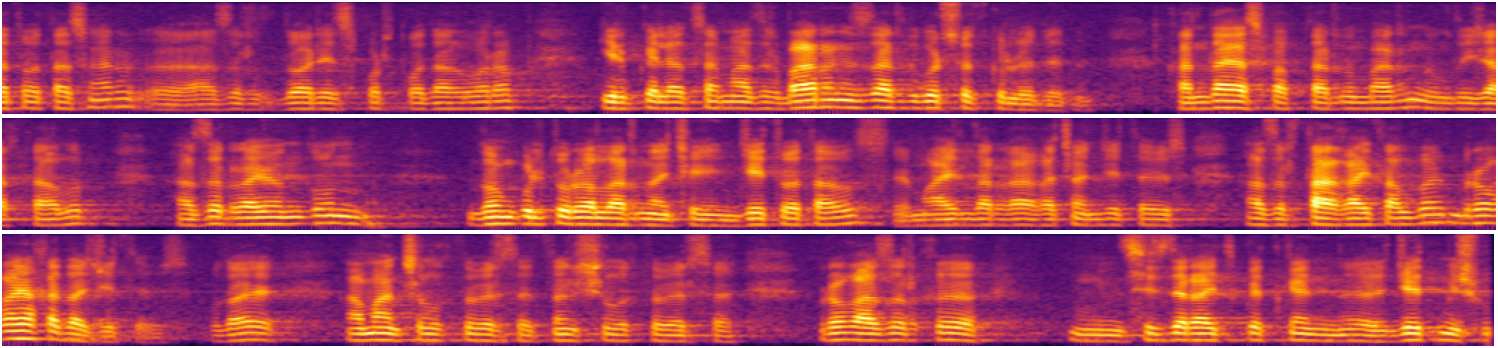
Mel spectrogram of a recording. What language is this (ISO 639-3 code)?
tur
